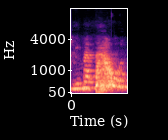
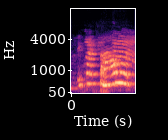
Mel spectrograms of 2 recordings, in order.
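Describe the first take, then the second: First: Said in the usual way. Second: High puppet repeat; puppet character. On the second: Acted. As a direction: parrot the answer back high.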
